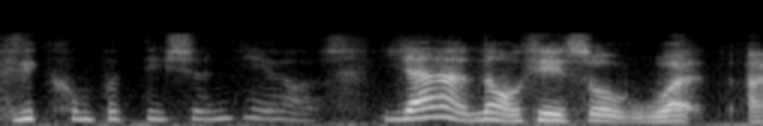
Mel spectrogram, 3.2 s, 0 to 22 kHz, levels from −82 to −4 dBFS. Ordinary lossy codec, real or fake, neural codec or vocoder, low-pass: AAC, 48 kbps; fake; codec, 16 kHz in and 24 kHz out, 0.6 kbps, FocalCodec, streaming, 2048 codes; 7.2 kHz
